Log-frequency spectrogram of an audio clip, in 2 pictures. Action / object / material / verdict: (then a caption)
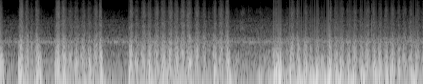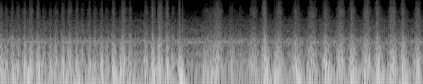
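scrape / foam microphone windscreen / foam / none. A black, soft porous foam windscreen on a blue microphone is rubbed and squeezed by the fingertips and palm of one hand. This produces a dense, muffled, bass-heavy rumbling and scratching with irregular crackling bursts and almost no high end. It continues unevenly for the whole clip, with a few brief dips.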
